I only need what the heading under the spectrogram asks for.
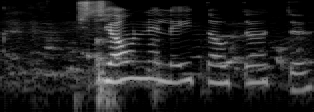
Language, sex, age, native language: Icelandic, female, 9, Icelandic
